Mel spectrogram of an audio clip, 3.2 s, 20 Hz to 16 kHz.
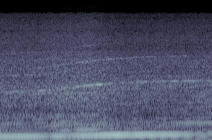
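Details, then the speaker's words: Fiat Freemont after repair of under-engine noise that appeared when revved above about 2000 rpm: engine revs up and holds a smooth, steady drone with no bottom-end knock or rumble; noise gone. "e agora pode ir fazendo um barulho nada nada vixe se eu fizesse isso antes aparecer aqui"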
